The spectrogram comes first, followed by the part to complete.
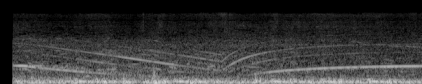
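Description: A motorcade siren wailing: its pitch falls, turns about two and a half seconds in, rises again and then holds a steady high note, over a continuous low rumble.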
